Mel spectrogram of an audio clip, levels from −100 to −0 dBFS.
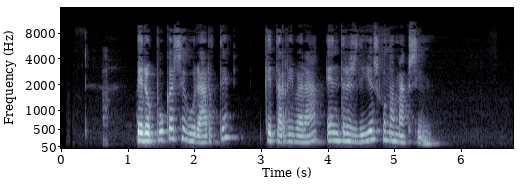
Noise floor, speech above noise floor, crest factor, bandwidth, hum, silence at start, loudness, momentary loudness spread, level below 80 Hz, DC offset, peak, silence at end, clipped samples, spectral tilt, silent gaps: -72 dBFS; 46 dB; 22 dB; 10 kHz; none; 0.6 s; -27 LUFS; 16 LU; -78 dBFS; under 0.1%; -6 dBFS; 1.15 s; under 0.1%; -5 dB/octave; none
